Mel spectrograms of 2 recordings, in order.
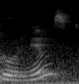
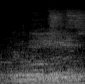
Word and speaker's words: nimmst: Here you have a double M, so you have a short vowel. Du nimmst.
